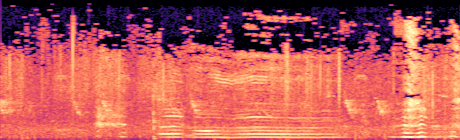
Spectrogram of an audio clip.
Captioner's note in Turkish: Ağlıyor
